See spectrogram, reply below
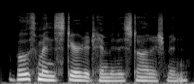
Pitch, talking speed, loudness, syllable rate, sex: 185 Hz, 215 wpm, -16 LUFS, 6.3 syllables/s, female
